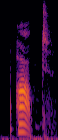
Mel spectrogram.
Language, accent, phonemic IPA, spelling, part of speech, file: English, US, /ɑpt/, opt, verb, En-us-opt.ogg
- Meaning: To choose; select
